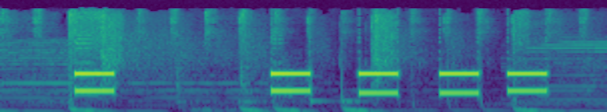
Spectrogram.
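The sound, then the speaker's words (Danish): Telephone keypad tones: five short, clear dual-tone beeps at an even pitch, each starting with a soft low click, spaced in an uneven rhythm with brief quiet gaps between them. “det er bare et opkald, man ikke vil miste det”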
